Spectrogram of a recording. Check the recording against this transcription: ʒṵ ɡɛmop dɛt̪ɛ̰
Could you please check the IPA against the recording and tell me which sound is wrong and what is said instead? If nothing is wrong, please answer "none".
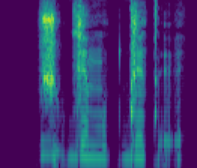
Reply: none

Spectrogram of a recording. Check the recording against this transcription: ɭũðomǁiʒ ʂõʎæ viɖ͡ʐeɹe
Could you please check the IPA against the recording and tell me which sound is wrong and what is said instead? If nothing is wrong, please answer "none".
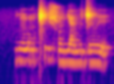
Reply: ɭ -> ʎ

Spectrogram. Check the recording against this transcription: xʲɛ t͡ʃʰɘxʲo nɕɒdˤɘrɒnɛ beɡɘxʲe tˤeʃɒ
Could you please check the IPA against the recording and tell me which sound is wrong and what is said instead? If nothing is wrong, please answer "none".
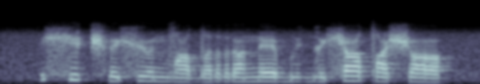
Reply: ɕ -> z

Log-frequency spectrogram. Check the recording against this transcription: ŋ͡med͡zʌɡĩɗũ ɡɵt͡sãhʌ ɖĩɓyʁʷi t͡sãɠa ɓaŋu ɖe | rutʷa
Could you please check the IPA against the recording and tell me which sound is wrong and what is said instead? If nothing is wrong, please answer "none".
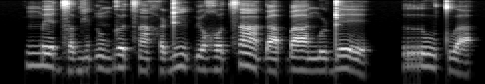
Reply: none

